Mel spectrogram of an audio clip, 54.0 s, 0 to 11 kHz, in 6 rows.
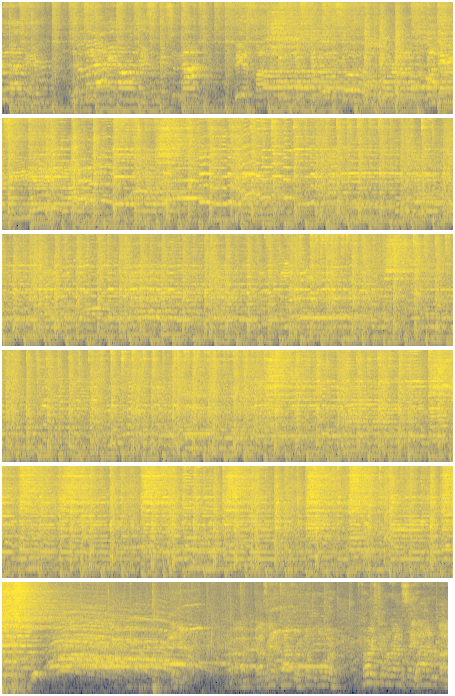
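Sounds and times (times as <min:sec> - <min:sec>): electric bass guitar: 0:00.0 - 0:46.0
steady drum beat: 0:00.0 - 0:46.3, 0:47.8 - 0:48.8
fiddle: 0:05.3 - 0:45.8.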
